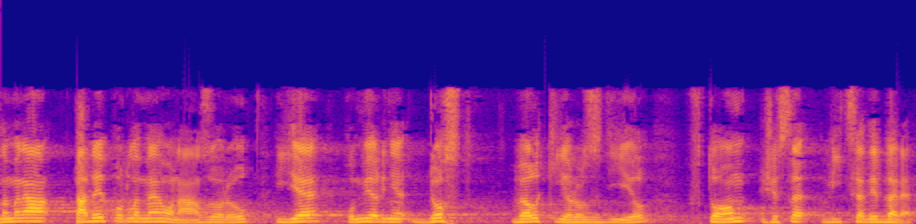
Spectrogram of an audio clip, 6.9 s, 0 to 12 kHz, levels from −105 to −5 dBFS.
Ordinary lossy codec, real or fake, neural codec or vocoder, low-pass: AAC, 32 kbps; real; none; 7.2 kHz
